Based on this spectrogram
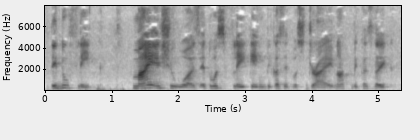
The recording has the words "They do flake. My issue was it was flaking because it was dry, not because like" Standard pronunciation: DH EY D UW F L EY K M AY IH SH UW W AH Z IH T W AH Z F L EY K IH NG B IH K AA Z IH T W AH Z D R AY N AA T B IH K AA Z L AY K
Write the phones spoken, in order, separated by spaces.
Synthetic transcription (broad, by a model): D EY D UW F L EY K M AY IH SH UW W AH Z IH T W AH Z F L EY K IH NG B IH K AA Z IH T W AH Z D R AY N AA T B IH K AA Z L AY K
